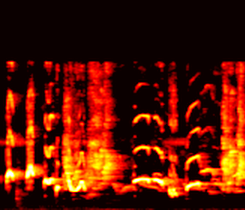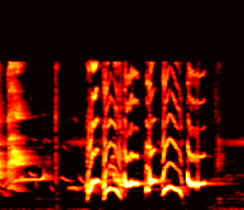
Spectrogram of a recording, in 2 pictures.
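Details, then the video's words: Oriental magpie-robin singing a clear song used as a lure to make silent magpie-robins start singing; rapid, varied whistled notes with sweeping up-and-down phrases and sharp chirps, a brief pause near four seconds, then loud arched whistles. "kicauan jernih Kacer pemikat | KACER macet bunyi langsung ikutan gacor"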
